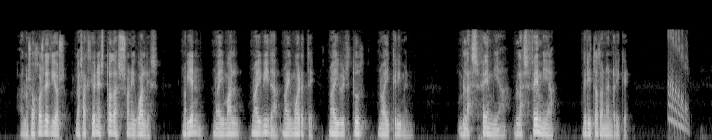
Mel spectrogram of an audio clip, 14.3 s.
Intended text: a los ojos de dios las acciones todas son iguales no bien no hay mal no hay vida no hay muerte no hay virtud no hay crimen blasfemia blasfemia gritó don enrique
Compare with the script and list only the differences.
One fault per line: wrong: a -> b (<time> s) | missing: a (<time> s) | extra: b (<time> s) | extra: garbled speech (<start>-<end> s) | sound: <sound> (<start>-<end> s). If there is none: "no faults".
sound: chirp (13.4-13.8 s)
